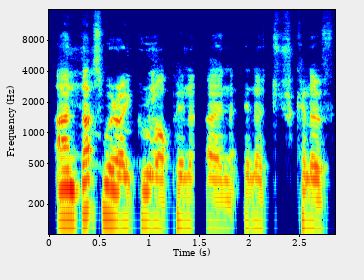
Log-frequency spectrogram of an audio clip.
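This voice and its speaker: Guest: earnest Scotsman, middle-aged, West of Scotland accent, mid-pitched, restarts mid-thought. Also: fairly even intonation, a little fast, a bit bright. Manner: earnest, repeats words as he restarts. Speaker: guest, publisher. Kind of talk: reflective storytelling interview.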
